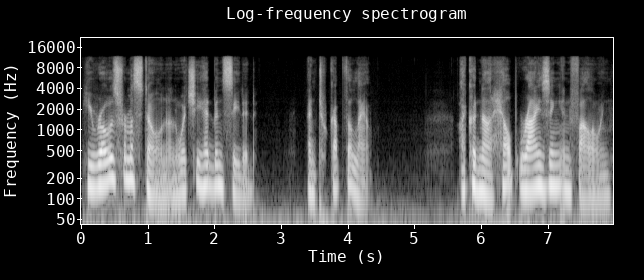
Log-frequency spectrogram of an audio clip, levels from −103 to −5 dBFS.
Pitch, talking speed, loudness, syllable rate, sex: 135 Hz, 175 wpm, -20 LUFS, 4.8 syllables/s, male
